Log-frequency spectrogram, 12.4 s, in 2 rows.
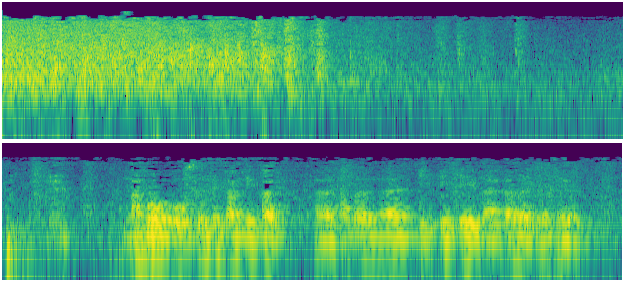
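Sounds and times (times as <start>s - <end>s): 
audience applause: 0.0s - 3.4s
speech: 7.6s - 12.1s.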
